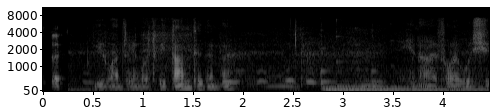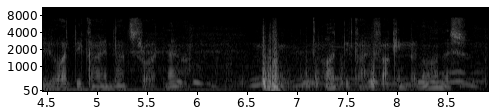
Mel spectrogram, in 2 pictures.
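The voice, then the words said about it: South African accent. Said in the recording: “he can't pick up a South African accent from it”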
